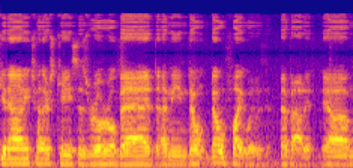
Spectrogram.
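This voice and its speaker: Somewhat breathy and fairly low-pitched, a man speaks at a fairly slow pace. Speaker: reptile breeder. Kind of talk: casual tutorial monologue. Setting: alone in reptile room filmed on GoPro. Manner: halting, full of fillers.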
